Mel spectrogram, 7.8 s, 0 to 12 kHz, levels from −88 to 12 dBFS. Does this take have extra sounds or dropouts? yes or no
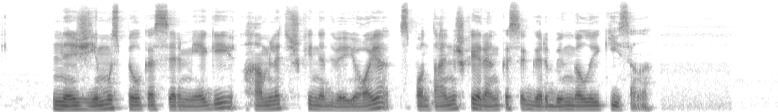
no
